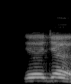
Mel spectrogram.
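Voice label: "jejer", Malay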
